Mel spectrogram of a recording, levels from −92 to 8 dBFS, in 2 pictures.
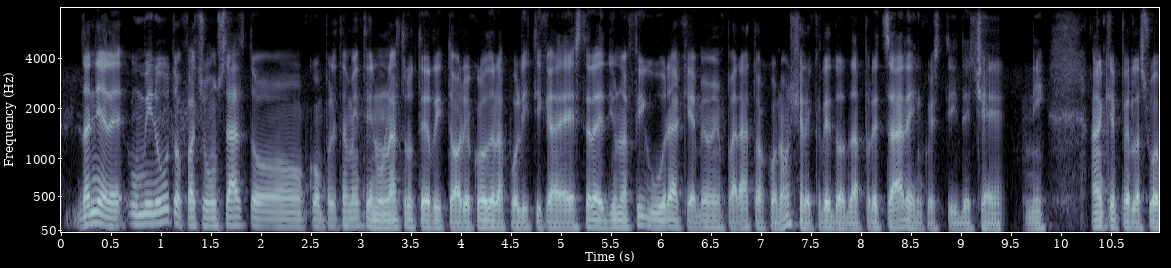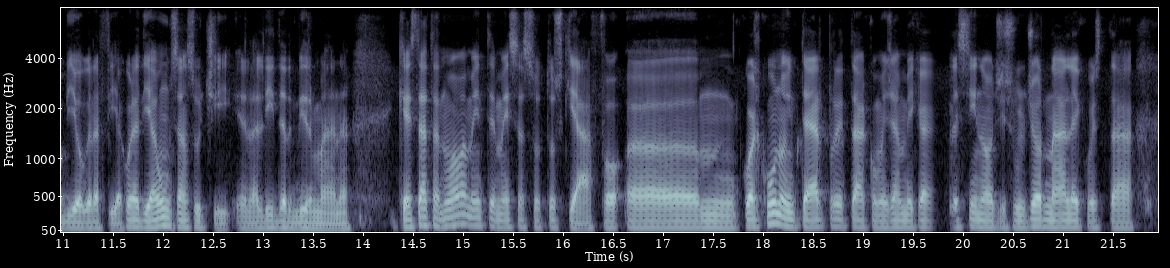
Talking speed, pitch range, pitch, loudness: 170 wpm, 80-95 Hz, 85 Hz, -23 LUFS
